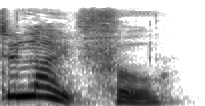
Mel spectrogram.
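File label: "delightful", British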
